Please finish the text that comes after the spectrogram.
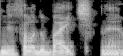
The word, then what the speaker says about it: byte: Aí já na sequência a gente vai falar do byte, né? O byte ele escreve eh a pronúncia parecido com bits, né?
